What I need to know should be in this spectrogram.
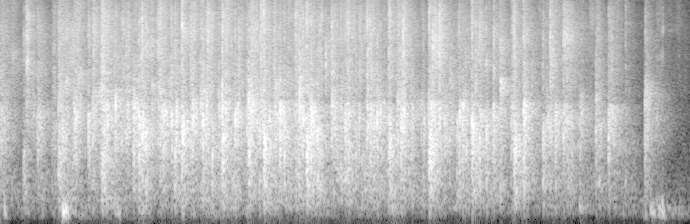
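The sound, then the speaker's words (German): Sustained applause from an audience welcoming three panel guests to the front, a dense, steady patter of many hands clapping for about six seconds before fading out quickly at the end. “die Sie jetzt bitte mit einem herzlichen Applaus hier vorne begrüßen.”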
